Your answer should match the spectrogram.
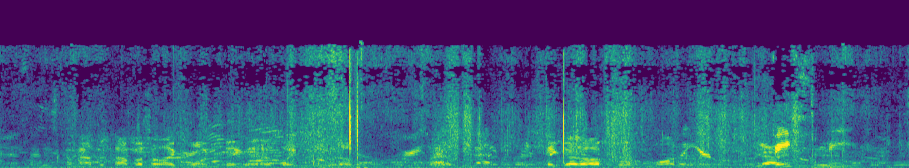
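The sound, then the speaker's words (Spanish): A tractor engine, with children riding in it, hums and rumbles steadily at low pitch throughout, sitting beneath people talking, with the voices louder than the engine. “Voy a ver si me junto al tractor el día de hoy para experimentar pues lo que los chicos están experimentando.”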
